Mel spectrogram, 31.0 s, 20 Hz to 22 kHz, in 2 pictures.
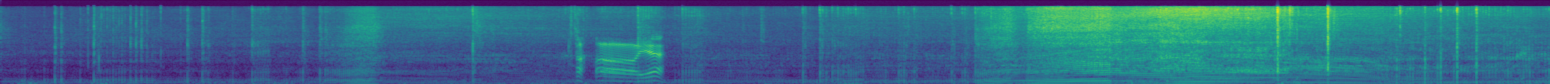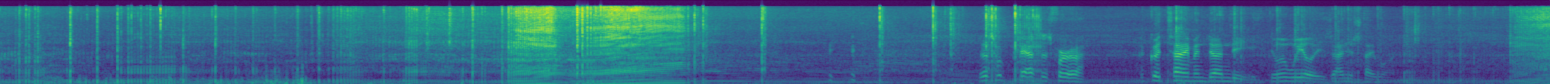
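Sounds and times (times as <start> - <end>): motorbike engine revving: 0.0 - 31.0
sharp engine ticks: 23.8 - 30.9.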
